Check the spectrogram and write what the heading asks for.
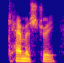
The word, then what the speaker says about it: chemistry: the pronunciation of chemistry that ch in chemistry is a hard k sound chemistry and physics is is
